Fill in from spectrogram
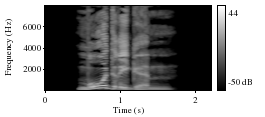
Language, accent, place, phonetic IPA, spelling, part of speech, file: German, Germany, Berlin, [ˈmoːdʁɪɡəm], modrigem, adjective, De-modrigem.ogg
- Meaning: strong dative masculine/neuter singular of modrig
